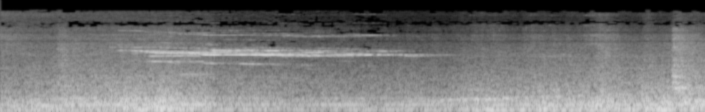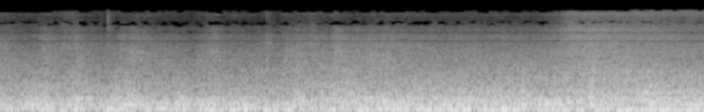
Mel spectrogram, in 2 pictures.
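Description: New York City Subway train pulling out of the station: the wheels squeal shrilly against the rail for about two seconds, starting about a second in. Then a rumble and rattle of wheels on rail builds as the cars pick up speed, with a sharp clank about halfway through.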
